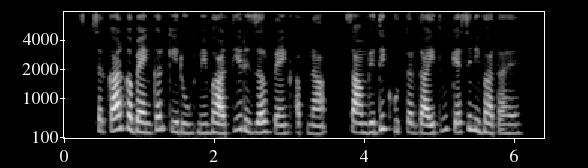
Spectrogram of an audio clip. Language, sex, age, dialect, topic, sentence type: Hindi, female, 18-24, Hindustani Malvi Khadi Boli, banking, question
